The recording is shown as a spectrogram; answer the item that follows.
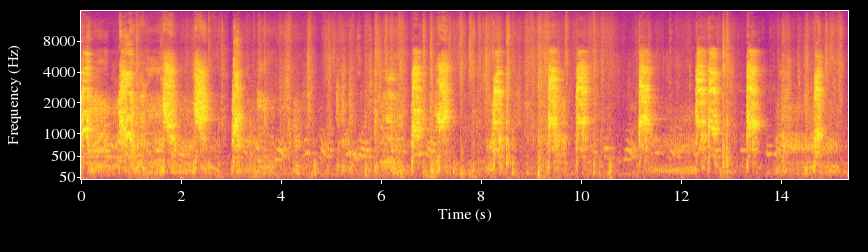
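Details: Six-week-old English Bulldog puppies, hand-raised indoors, giving short, sharp, high yips in scattered bursts, some clustered in quick pairs, while people talk in the background.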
